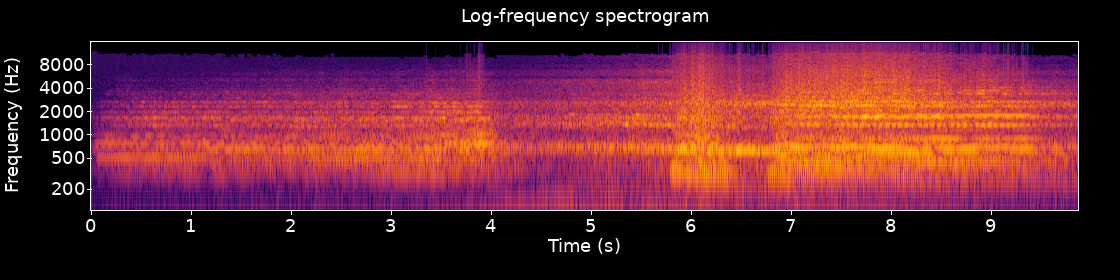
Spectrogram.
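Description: Air horn of a CSX intermodal train's GE ES44AH diesel locomotive sounding a long blast as the train approaches and passes close by. Its pitch drops as the locomotive goes past about four seconds in. From about six seconds the loud rush of the passing locomotives and wheels joins in, and the horn cuts off near the end.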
